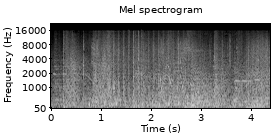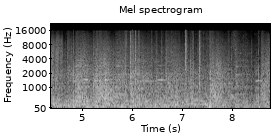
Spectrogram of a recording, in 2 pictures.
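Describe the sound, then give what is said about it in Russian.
Heavy gunfire erupts in a gunfight with bandits shooting from a ruined building: dense, continuous volleys of overlapping sharp shots that stay loud throughout, with no clear pauses. “И тут же из разрушенного здания бандиты открывают бешеный огонь. Начинается перестрелка.”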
